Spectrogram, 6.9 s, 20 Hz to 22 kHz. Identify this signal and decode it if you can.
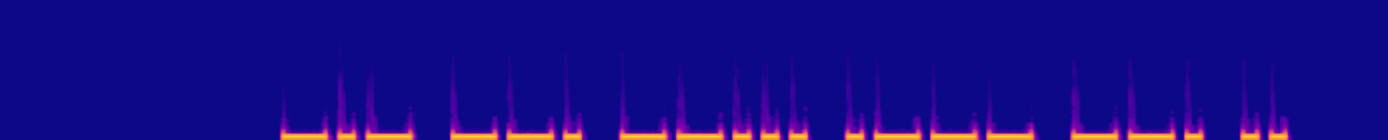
Morse code, heard as a keyed tone, about 17 wpm, 700 Hz. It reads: KG7JGI
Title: USA Call Signs Repeated 3x 17wpm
